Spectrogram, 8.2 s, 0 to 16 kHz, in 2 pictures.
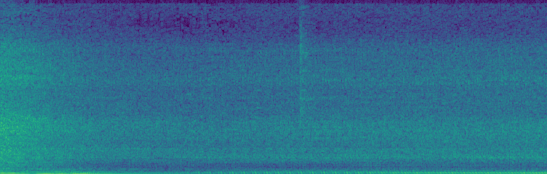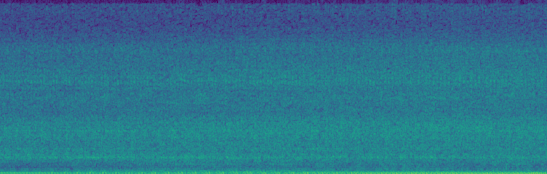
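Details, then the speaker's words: Nissan 240SX S13 with SR20DET swap, first start after about 14 years sitting and probably still full of animal debris: a deep, even pulse that slowly climbs in speed with no knocks or misses. Running like a top, very close to stock; normal running. "that is enough for me hell yeah i'm stoked it's sound it's running like a top"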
